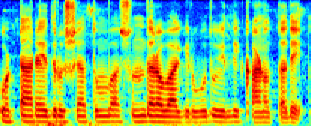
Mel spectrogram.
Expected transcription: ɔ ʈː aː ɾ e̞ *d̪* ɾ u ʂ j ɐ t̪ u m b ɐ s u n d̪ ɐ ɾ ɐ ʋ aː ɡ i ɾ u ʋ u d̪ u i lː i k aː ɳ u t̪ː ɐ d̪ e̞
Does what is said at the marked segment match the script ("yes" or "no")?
yes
